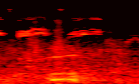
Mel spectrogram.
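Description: A male pigeon in a loft of old-generation birds gives a single short, soft coo, fairly close but quiet, over a low background of faint chirps.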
